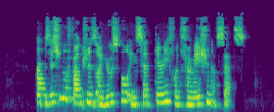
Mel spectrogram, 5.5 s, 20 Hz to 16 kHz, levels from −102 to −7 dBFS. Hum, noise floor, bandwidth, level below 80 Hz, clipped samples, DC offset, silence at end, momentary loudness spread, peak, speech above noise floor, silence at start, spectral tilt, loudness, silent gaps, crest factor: none; -86 dBFS; 10 kHz; -68 dBFS; under 0.1%; under 0.1%; 0.6 s; 5 LU; -2 dBFS; 68 dB; 0.75 s; -3.5 dB/octave; -18 LUFS; none; 18 dB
